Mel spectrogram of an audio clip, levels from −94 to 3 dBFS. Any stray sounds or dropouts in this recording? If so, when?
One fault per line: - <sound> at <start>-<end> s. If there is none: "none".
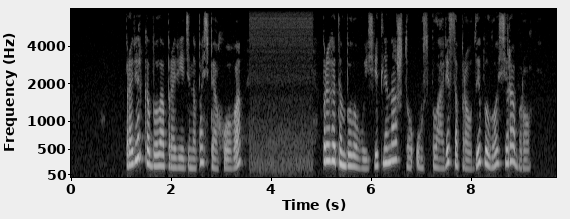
none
